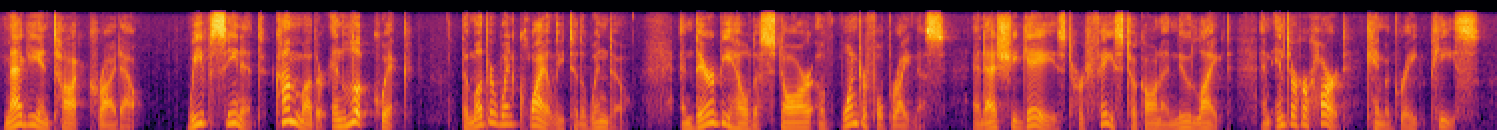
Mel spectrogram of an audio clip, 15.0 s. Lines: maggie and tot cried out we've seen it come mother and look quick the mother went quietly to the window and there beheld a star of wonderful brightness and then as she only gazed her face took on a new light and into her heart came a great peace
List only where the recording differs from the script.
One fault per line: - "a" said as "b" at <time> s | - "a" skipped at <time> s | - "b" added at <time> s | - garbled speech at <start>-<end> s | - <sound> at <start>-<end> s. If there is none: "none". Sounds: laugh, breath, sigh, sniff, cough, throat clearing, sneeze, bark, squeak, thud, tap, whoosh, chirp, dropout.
- "then" skipped at 9.8 s
- "only" skipped at 10.2 s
